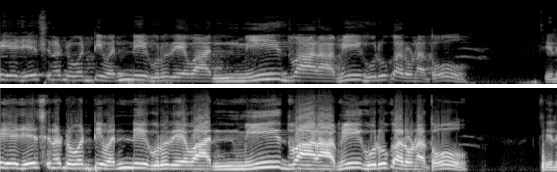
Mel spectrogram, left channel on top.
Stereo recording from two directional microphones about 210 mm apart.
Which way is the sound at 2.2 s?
25° right (ahead or behind).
